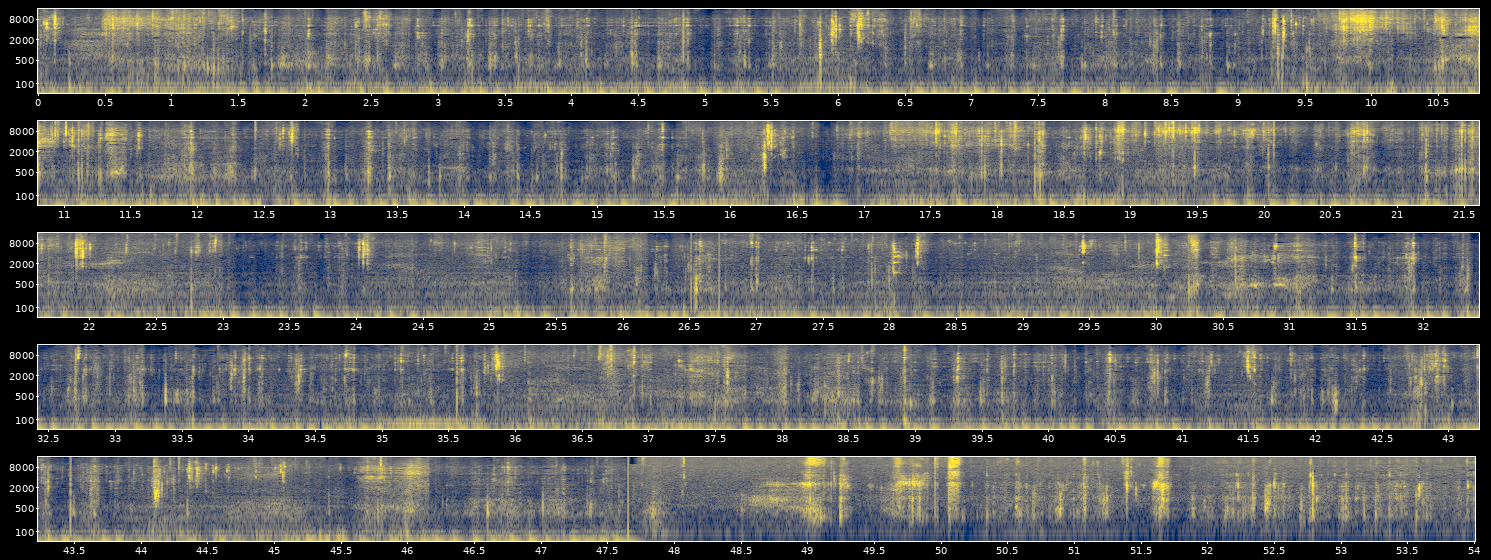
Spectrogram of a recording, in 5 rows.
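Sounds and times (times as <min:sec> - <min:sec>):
chewing and crunching food: 0:00.0 - 0:54.0
wet mouth sounds: 0:33.6 - 0:54.0.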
